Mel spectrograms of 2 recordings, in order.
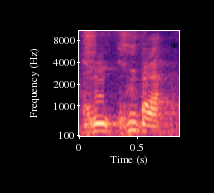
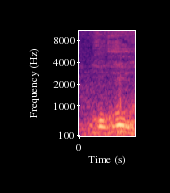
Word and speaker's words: Kokuba: It's Kokuba Kosei. Kokuba Kosei, you might not recognize the name because I use the Okinawan pronunciation, but in English it's Kuniba.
